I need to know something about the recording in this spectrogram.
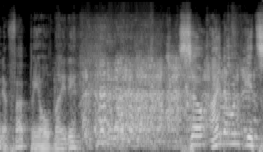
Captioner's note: audience laughs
